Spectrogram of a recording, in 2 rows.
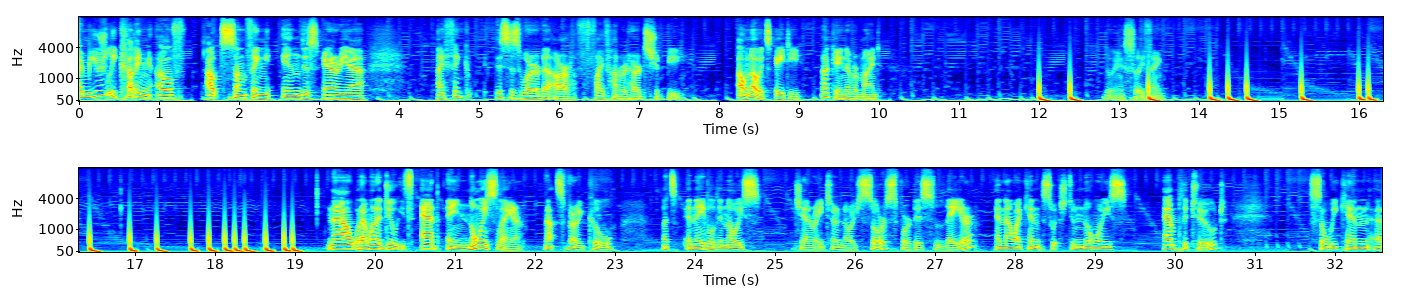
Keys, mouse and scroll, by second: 3.5 click, 7.6 click, 9.7 click, 10.7 click, 11.7-12.4 drag, 13.0 click, 14.2 click, 15.2 click, 23.8 click, 29.1 click, 30.3 click, 32.2 click.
